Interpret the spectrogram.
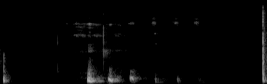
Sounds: Laughter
